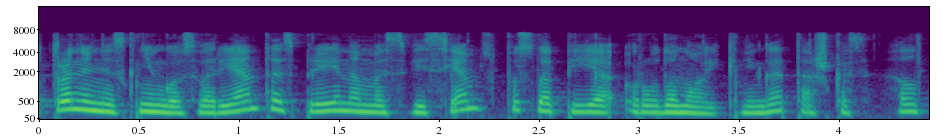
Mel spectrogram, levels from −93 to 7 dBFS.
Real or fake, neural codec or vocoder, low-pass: real; none; 7.2 kHz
